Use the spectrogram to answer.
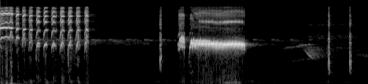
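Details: White-rumped shama delivering a quick series of about eleven evenly spaced high clicking notes, a pause, then a harsh buzzy drawn-out note, followed by a few scattered soft ticks.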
